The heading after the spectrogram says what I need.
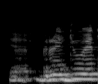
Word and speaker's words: graduate: graduate students there graduate Jadi d-nya pakai j graduate student graduate stud ada kalimat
